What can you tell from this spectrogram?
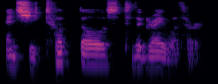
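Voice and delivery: normal talking voice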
